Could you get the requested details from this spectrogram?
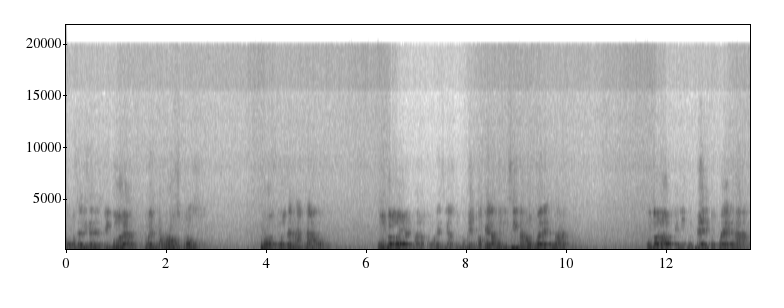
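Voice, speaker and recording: A man's voice: fairly even intonation, a little slow, pauses often, darkish tone. A male pastor, preaching a sermon and often asking the congregation if they follow. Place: church hall. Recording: echoey room, distant mic, faint rumble.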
